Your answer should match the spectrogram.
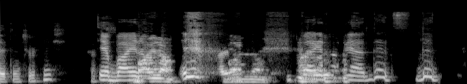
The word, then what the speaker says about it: Bayram: Katala Bayram, this is how you say it in Turkish? Yeah, Bayram.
